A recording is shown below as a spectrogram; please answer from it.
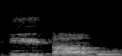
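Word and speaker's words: كِتَابُ: diberi tanda baca kasroh, jadi dibacanya ki. Ada huruf ta diberi tanda baca fathah di atasnya, dibacanya menjadi ta. Dan ada huruf yang ketiga huruf ba diberi tanda baca doma di atasnya, dibacanya bu. Jadi ketiga huruf ini jika digabungkan akan berbunyi kitabu, seperti itu seterusnya.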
